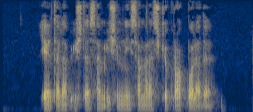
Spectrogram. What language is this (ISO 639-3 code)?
uzb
